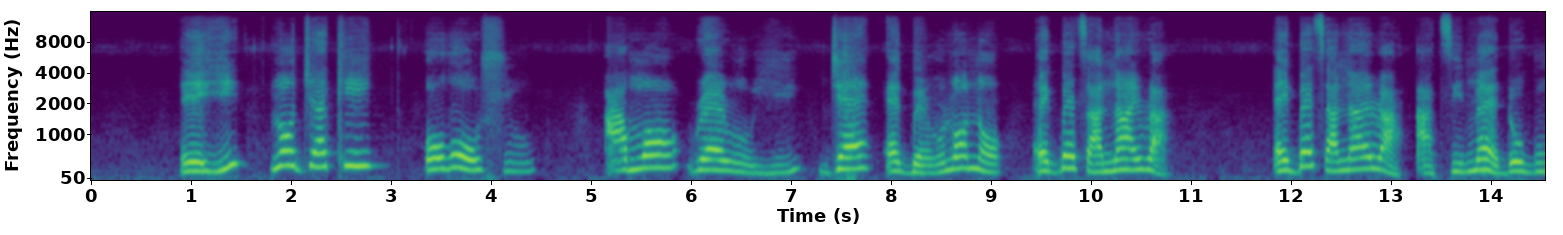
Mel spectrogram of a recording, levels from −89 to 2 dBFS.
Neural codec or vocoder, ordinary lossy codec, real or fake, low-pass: codec, 44.1 kHz, 2.6 kbps, DAC; Opus, 64 kbps; fake; 14.4 kHz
